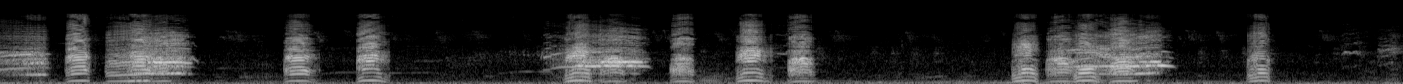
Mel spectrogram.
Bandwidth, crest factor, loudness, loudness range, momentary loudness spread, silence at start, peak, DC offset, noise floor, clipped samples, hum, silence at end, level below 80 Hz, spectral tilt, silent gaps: 11.5 kHz; 20 dB; -19 LUFS; 5 LU; 20 LU; 0 s; -2 dBFS; under 0.1%; -45 dBFS; under 0.1%; none; 0 s; -46 dBFS; -3.5 dB/octave; none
